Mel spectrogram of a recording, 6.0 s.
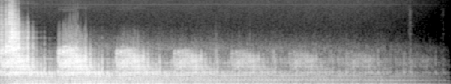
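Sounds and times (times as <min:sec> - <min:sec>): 
contact mic on wire and tin through Moog low-pass filter and delay: 0:00.0 - 0:05.5.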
